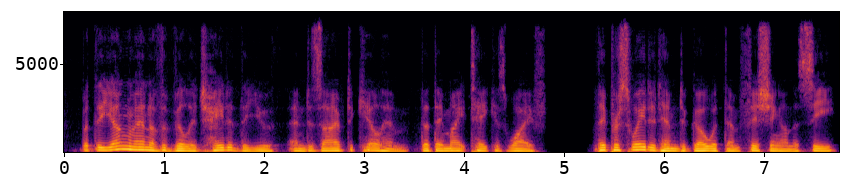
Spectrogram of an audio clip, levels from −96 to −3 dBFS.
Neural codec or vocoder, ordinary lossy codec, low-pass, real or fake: codec, 16 kHz, 0.4 kbps, LongCat-Audio-Codec; Opus, 64 kbps; 7.2 kHz; fake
